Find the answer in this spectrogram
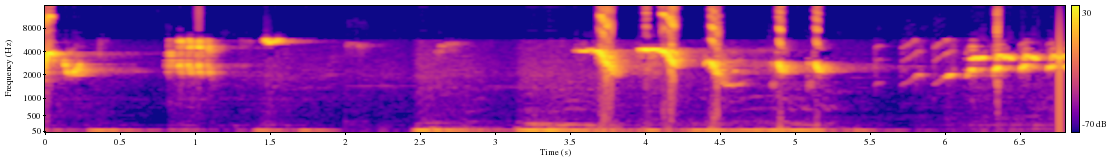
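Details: Teler song of an orange-headed thrush: scattered chirps, then sharp downward strokes and buzzy notes, ending in a short, evenly repeated high trill, over a strong low rumbling and knocking noise.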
